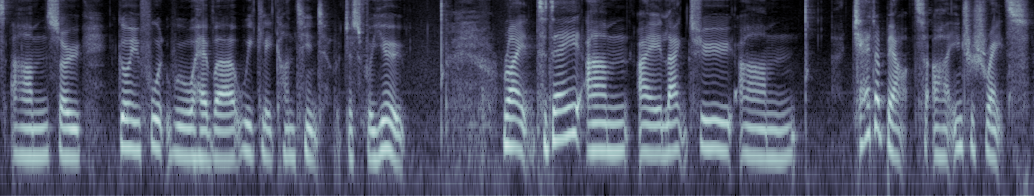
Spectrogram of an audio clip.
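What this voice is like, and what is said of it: Hoarse voice, partly lost. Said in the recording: “I got sick after I returned to office, so I still sound losing my voice.”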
